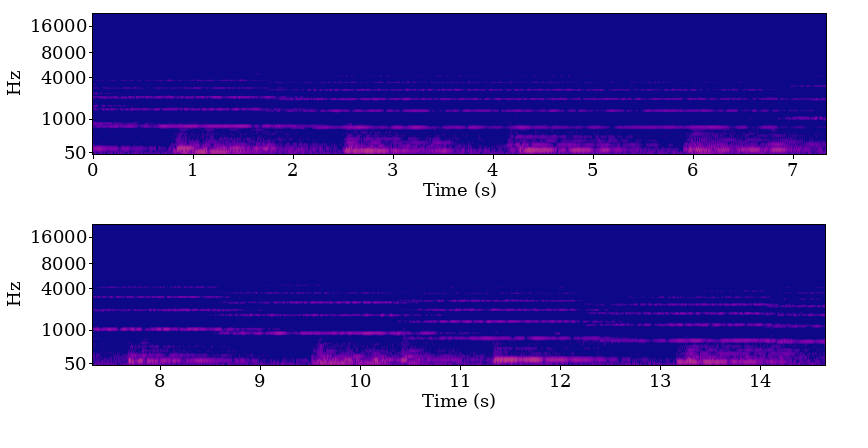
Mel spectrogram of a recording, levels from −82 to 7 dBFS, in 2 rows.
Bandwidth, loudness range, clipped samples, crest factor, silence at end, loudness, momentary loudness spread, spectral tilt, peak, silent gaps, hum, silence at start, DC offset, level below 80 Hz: 10.5 kHz; 3 LU; under 0.1%; 16 dB; 0 s; -55 LUFS; 9 LU; -6 dB/octave; -38 dBFS; none; none; 0 s; under 0.1%; -64 dBFS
